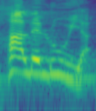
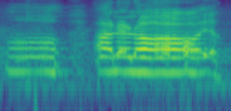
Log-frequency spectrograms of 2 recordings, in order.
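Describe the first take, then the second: First: Said in the usual way. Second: "Alléluia" drawn out slowly and loud; mock pious "Alléluia", long and loud; spiritual alleluia. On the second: Shown as a demonstration. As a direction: stretch "Alléluia" into a fervent cry. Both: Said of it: "Alléluia devient Alléluia".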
